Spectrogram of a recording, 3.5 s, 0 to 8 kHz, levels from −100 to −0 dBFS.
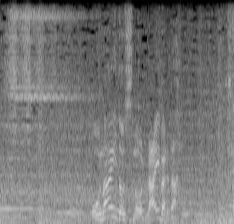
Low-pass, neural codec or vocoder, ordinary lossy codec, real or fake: none; none; none; real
